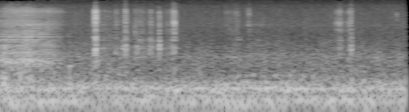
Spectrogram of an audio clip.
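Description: Scattered light metallic clicks and taps, about eight over three seconds, from an open-end wrench working on a diesel injector line nut, over a faint steady low hum.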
